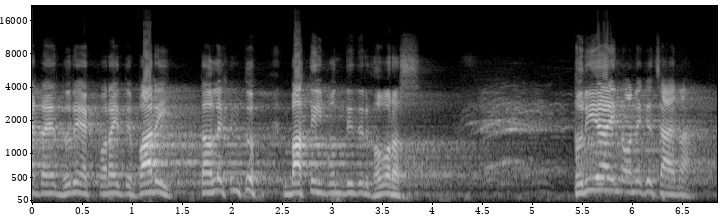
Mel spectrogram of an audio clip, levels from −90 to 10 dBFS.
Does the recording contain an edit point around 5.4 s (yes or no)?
yes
